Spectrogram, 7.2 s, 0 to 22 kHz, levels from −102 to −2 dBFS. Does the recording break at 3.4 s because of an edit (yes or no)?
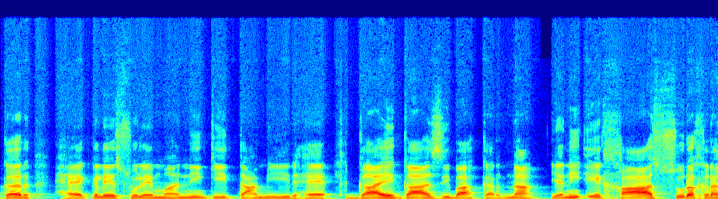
yes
